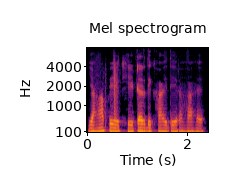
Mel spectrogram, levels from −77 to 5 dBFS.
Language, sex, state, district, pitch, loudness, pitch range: Hindi, male, Jharkhand, Ranchi, 115 Hz, -20 LUFS, 115-120 Hz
